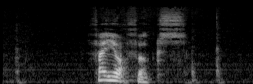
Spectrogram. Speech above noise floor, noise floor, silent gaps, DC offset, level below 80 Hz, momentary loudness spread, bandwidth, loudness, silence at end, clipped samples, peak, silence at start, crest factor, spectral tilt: 36 dB; -55 dBFS; none; under 0.1%; -58 dBFS; 15 LU; 16 kHz; -20 LUFS; 0.35 s; under 0.1%; -2 dBFS; 0.15 s; 20 dB; -4.5 dB/octave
